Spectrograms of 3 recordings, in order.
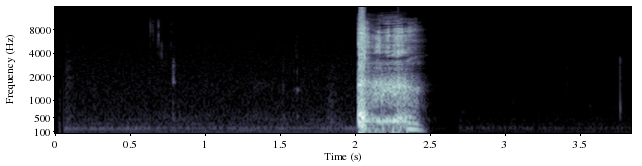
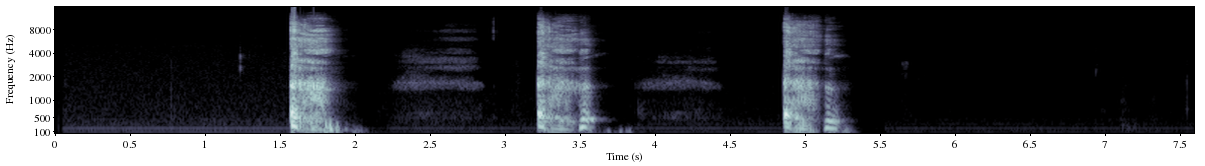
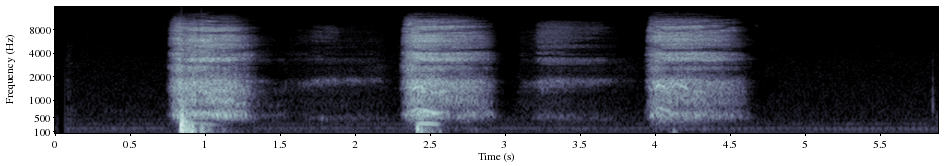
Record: {"cough_length": "3.8 s", "cough_amplitude": 32768, "cough_signal_mean_std_ratio": 0.21, "three_cough_length": "7.6 s", "three_cough_amplitude": 32768, "three_cough_signal_mean_std_ratio": 0.23, "exhalation_length": "5.9 s", "exhalation_amplitude": 30496, "exhalation_signal_mean_std_ratio": 0.34, "survey_phase": "beta (2021-08-13 to 2022-03-07)", "age": "18-44", "gender": "Male", "wearing_mask": "No", "symptom_cough_any": true, "symptom_runny_or_blocked_nose": true, "symptom_sore_throat": true, "symptom_diarrhoea": true, "symptom_fatigue": true, "symptom_headache": true, "symptom_change_to_sense_of_smell_or_taste": true, "smoker_status": "Ex-smoker", "respiratory_condition_asthma": false, "respiratory_condition_other": false, "recruitment_source": "Test and Trace", "submission_delay": "1 day", "covid_test_result": "Positive", "covid_test_method": "LFT"}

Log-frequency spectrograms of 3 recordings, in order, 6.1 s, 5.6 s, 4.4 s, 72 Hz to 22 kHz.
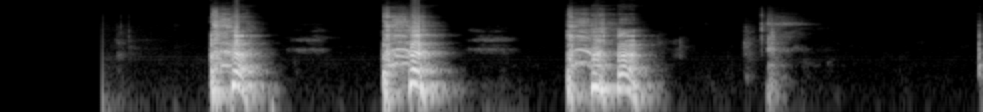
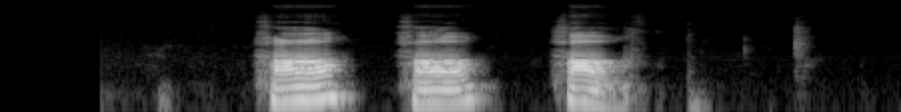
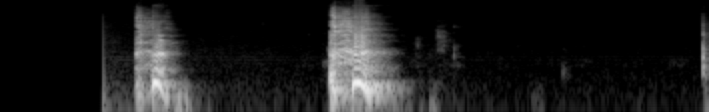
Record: {"three_cough_length": "6.1 s", "three_cough_amplitude": 31903, "three_cough_signal_mean_std_ratio": 0.32, "exhalation_length": "5.6 s", "exhalation_amplitude": 26801, "exhalation_signal_mean_std_ratio": 0.36, "cough_length": "4.4 s", "cough_amplitude": 28214, "cough_signal_mean_std_ratio": 0.25, "survey_phase": "alpha (2021-03-01 to 2021-08-12)", "age": "65+", "gender": "Male", "wearing_mask": "No", "symptom_none": true, "smoker_status": "Never smoked", "respiratory_condition_asthma": false, "respiratory_condition_other": false, "recruitment_source": "REACT", "submission_delay": "1 day", "covid_test_result": "Negative", "covid_test_method": "RT-qPCR"}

